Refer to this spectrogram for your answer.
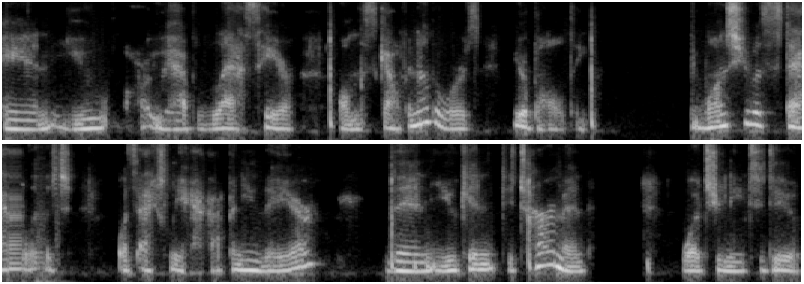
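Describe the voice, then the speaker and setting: A woman is whispering quietly at a fairly slow pace. She leaves long, frequent pauses. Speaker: trichologist hosting a hair advice live show. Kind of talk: live online Q&A show. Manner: quiet, whispery.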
